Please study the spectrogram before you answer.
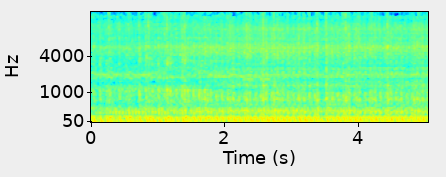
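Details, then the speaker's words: $200 auction Harley-Davidson big twin on choke: fires and settles into a steady, deep, even loping run with no knocks or misses, a good-sounding motor, though the carb needs a rebuild for hesitation. "I'm telling you what, that's a good motor, right? I mean, that motor sounds good. Jeez, I got to keep running on. I have it choked."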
